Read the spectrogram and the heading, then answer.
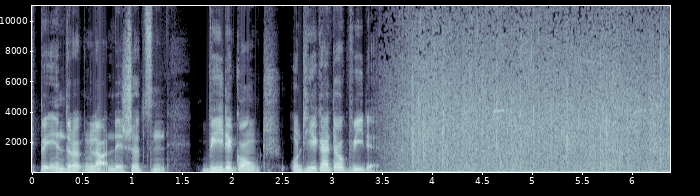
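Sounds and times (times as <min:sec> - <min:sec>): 
speech: 0:00.1 - 0:04.0
rain falling: 0:03.5 - 0:06.3.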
